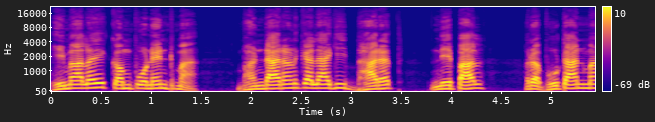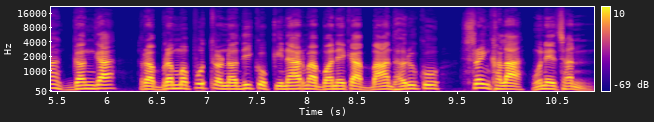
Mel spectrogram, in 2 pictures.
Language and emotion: Nepali, neutral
